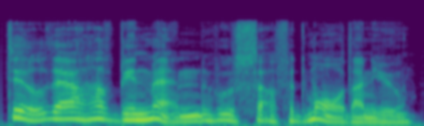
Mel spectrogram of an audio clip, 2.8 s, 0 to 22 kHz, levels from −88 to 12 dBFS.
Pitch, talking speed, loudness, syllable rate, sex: 130 Hz, 210 wpm, -15 LUFS, 4.7 syllables/s, male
